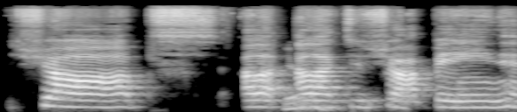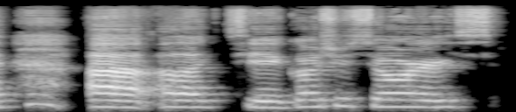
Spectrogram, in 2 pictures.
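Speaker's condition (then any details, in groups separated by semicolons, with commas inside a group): Down syndrome; three copies of 21st chromosome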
